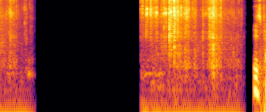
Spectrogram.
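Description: Foil trading-card pack wrappers crinkling and tearing as packs are ripped open by hand. It comes in two short stretches, at the start and again from about two seconds in, with dead silence between.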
